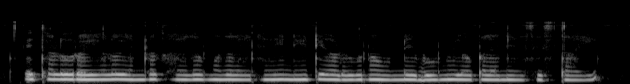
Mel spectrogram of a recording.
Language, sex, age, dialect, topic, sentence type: Telugu, female, 18-24, Southern, agriculture, statement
